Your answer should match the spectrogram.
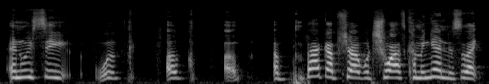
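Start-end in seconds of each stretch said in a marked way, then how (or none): none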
